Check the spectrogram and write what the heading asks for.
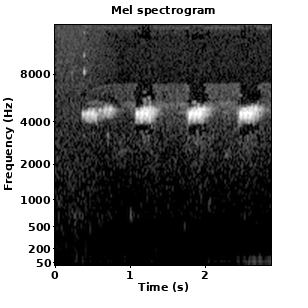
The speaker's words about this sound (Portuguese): Ninguém vai falar, não? Tira esses grilos daqui.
